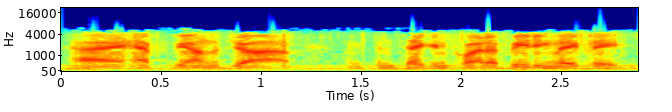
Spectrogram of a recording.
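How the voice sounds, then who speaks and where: An actor playing a gruff but good-natured middle-aged police commissioner in a 1940s radio drama, blustery in manner, on a muffled old broadcast recording. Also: male voice, on the low side, fairly even intonation, fast, background noise, natural voice.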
